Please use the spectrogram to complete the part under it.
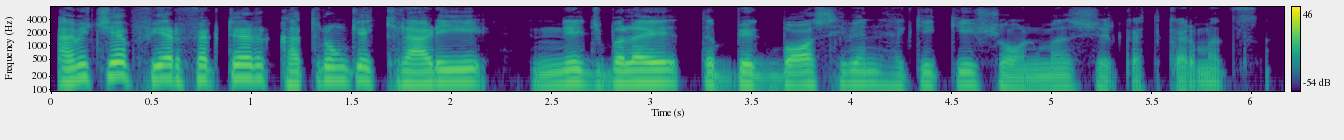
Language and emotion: Kashmiri, neutral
